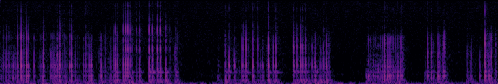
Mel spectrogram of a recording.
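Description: Fingers scratch a black foam microphone windscreen, then a metal pick scrapes across the foam. It makes dense, rough scratching in quick bursts, heavy in low rumble with some brighter scrape, separated by brief pauses.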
